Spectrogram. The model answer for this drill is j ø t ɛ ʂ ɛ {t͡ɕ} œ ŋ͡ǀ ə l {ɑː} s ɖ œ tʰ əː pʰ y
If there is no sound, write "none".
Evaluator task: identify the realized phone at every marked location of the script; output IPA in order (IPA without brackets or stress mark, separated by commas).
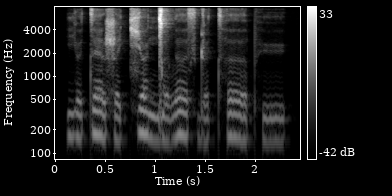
t͡ɕ, əː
